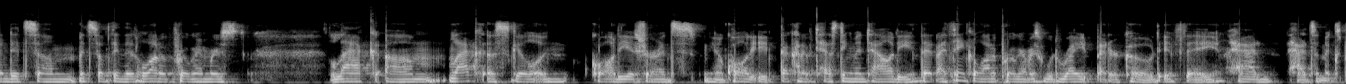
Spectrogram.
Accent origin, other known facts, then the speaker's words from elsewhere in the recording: California, United States; this is one of the privileges of growing up in the Bay Area in California.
